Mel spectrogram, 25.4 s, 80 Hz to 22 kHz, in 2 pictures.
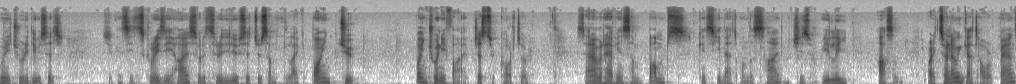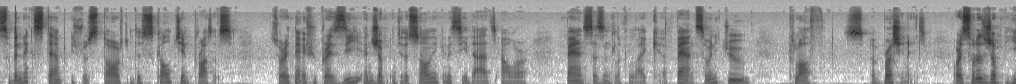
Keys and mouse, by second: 0.0 ctrl+space, 0.0-25.4 ctrl+drag, 11.7-14.3 middle drag, 15.8 z, 17.0 z.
